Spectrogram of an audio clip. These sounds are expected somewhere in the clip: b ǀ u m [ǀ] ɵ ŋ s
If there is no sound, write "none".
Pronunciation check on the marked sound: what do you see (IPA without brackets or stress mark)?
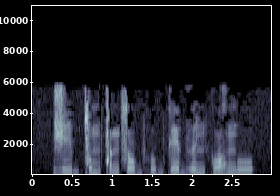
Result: ǃ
